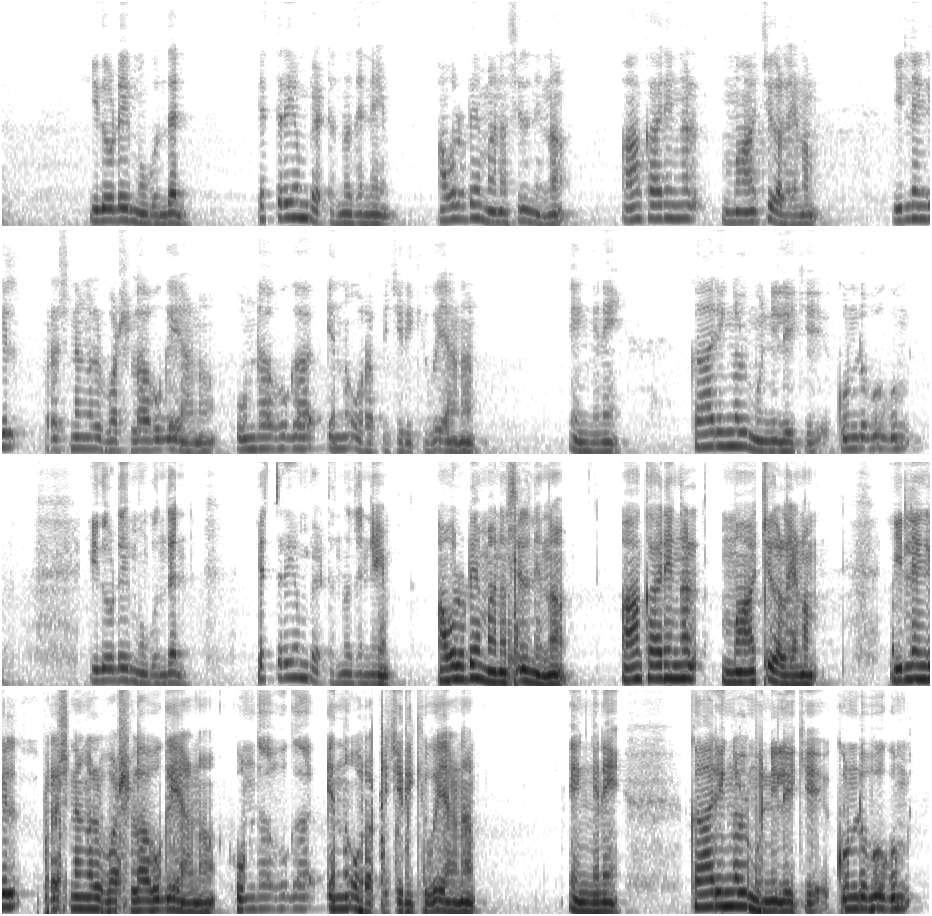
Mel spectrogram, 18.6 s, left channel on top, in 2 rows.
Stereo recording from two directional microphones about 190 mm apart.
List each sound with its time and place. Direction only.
0.3 s a sound: 45° right (ahead or behind)
1.2 s speech: 5° right (ahead or behind)
2.7 s speech: centre (ahead or behind)
4.4 s speech: 50° right (ahead or behind)
11.8 s speech: 10° right (ahead or behind)
12.5 s speech: 50° right (ahead or behind)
